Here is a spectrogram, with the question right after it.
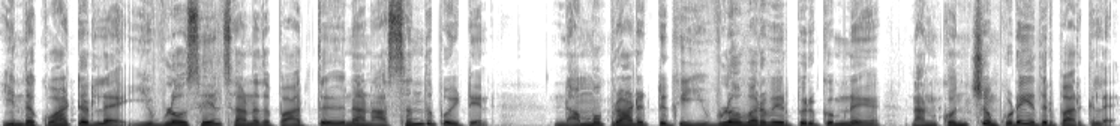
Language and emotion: Tamil, surprised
